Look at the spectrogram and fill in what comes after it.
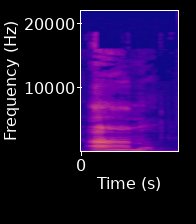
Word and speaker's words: Methot: I hope I'm saying it right. Methot. – Sounds right.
